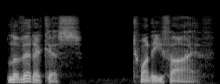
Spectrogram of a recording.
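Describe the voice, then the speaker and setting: Low-voiced male scripture narrator over music. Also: sing-song, a little slow, fairly bright tone, no room sound.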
